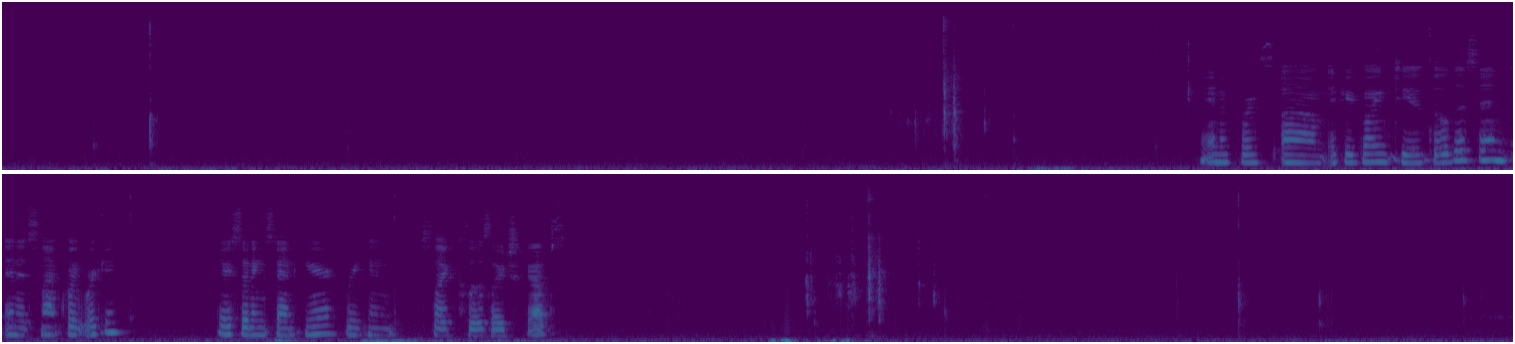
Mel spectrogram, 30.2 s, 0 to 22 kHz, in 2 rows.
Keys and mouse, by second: 9.5 k, 23.9 Delete, 25.1 double click, 28.6 double click.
